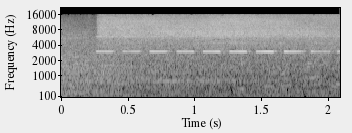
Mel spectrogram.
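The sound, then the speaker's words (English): A new eastbound route 49 city bus in Detroit beeps during boarding, a steady high-pitched tone sounding continuously over loud engine rumble and busy street noise, with indistinct voices mixed in. “For this group, it's time to board the eastbound 49 bus and head back to Southwest Detroit.”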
